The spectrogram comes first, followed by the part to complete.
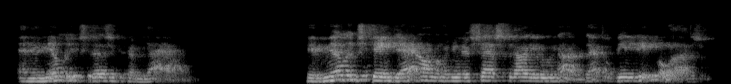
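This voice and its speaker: A man's high-pitched voice at a moderate pace, with fairly even intonation and audible room echo. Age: 80s+. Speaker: resident speaking at public comment. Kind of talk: public comment at town council meeting.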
